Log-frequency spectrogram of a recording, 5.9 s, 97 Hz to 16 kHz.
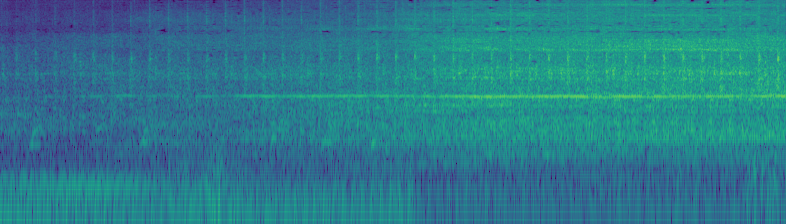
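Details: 1980 Jeep CJ7 engine running with a fairly steady tick about three or four times a second over the idle; ticking noise, source unclear.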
